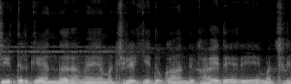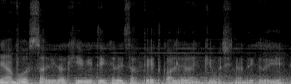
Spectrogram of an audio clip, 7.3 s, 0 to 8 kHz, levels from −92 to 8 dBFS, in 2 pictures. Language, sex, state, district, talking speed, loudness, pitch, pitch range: Hindi, male, Bihar, Samastipur, 230 wpm, -29 LUFS, 90 Hz, 85-105 Hz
